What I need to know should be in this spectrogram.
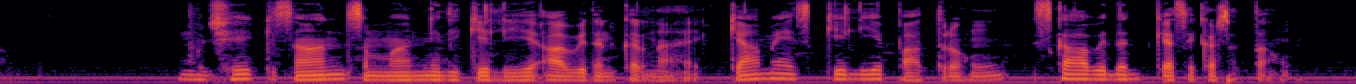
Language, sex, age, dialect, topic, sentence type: Hindi, male, 18-24, Garhwali, banking, question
